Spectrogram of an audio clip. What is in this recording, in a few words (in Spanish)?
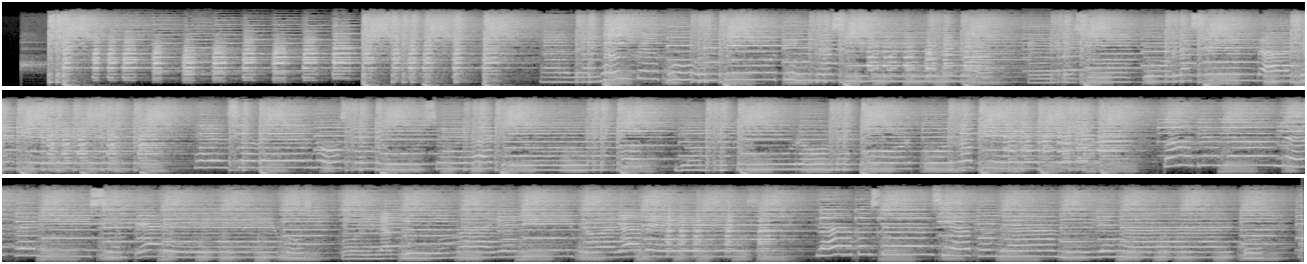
Himno al colegio; nuestros simbolos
